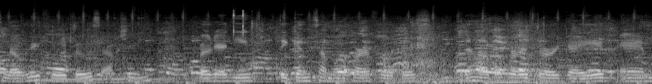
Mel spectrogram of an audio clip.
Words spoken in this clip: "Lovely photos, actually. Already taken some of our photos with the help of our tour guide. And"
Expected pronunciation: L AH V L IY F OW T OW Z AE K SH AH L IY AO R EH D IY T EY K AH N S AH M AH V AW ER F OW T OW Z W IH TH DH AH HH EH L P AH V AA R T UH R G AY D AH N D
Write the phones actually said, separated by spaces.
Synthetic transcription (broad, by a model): L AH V L IY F OW T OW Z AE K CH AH L IY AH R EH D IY T EY K AH N S AH M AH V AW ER F OW T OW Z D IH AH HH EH P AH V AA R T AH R G AY D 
